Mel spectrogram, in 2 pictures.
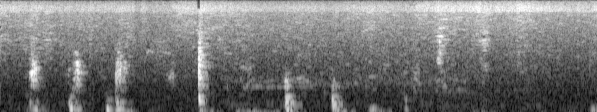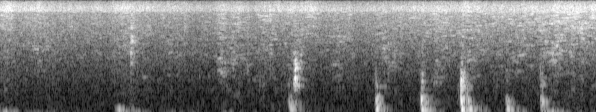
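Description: Diced bacon and ham with onion and soy sauce sizzling in a frying pan, with a utensil knocking and scraping against the pan as it is stirred. The sizzle is a steady high hiss; the knocks come irregularly, loudest about two seconds in and in a cluster near the end.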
